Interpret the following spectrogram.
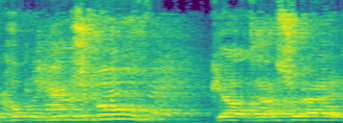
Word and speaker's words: Galatasaray: I mean, I remember a couple of years ago, Galatasaray, it's pronounced Galatasaray, you don't always pronounce it how you see it.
